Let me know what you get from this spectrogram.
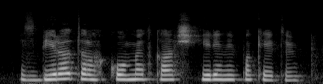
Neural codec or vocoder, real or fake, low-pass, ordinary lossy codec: autoencoder, 48 kHz, 32 numbers a frame, DAC-VAE, trained on Japanese speech; fake; 19.8 kHz; Opus, 24 kbps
